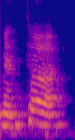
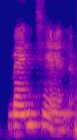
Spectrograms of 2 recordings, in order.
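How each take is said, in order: First: The name is said in a posh, affected way. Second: The name is said in a plain, ordinary way.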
